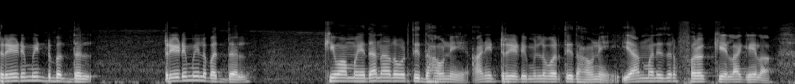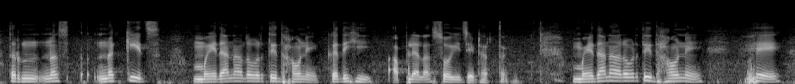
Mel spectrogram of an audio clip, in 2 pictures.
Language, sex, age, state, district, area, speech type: Marathi, male, 18-30, Maharashtra, Pune, urban, spontaneous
